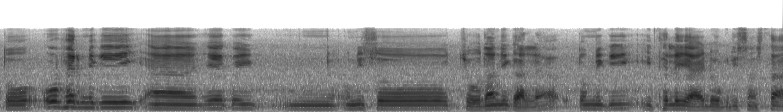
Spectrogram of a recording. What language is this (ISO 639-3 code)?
doi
